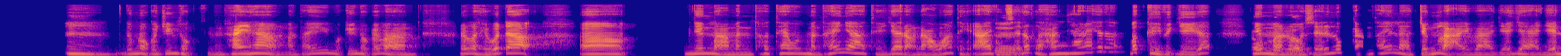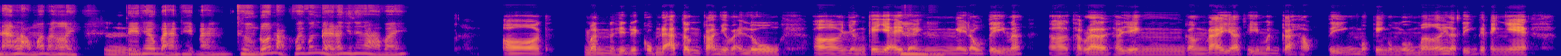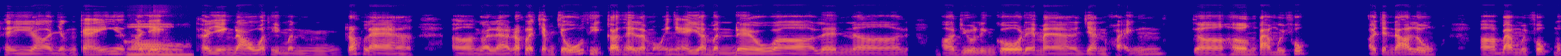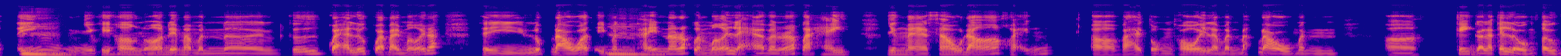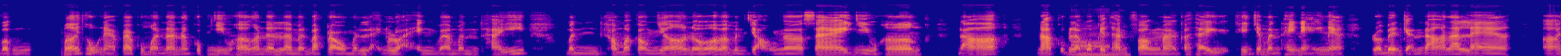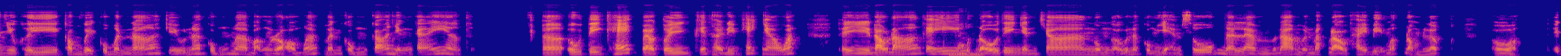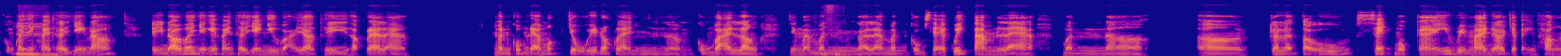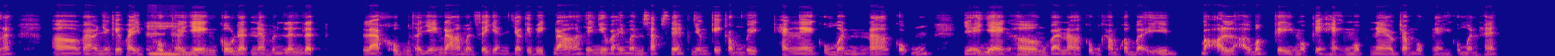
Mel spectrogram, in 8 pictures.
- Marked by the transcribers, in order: tapping; unintelligible speech; laugh; in English: "set"; in English: "reminder"
- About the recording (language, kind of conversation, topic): Vietnamese, podcast, Làm thế nào để học một ngoại ngữ hiệu quả?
